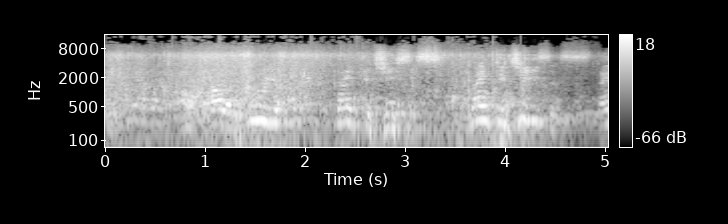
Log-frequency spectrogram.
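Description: Water splashes as a person is lowered into a pool.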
